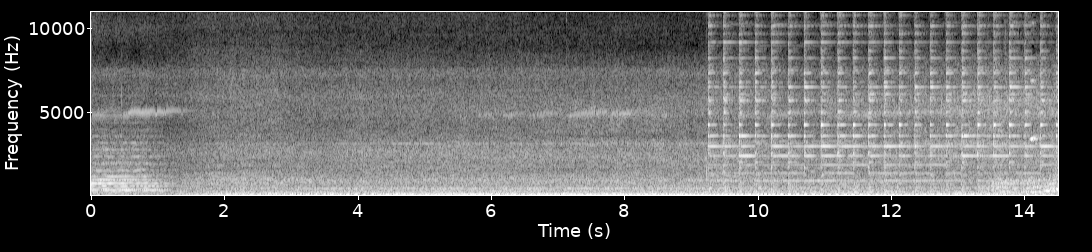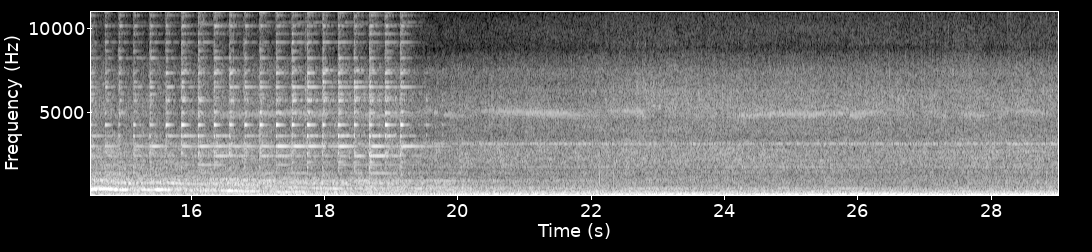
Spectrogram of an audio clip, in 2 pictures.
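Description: A diesel locomotive's chime air horn, several notes sounding together, cuts off about a second in. Under it the steady low rumble of GE diesel locomotives working hard up-grade with a loaded train grows slowly as it nears, while a grade-crossing warning bell rings rapidly for about ten seconds in the middle.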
